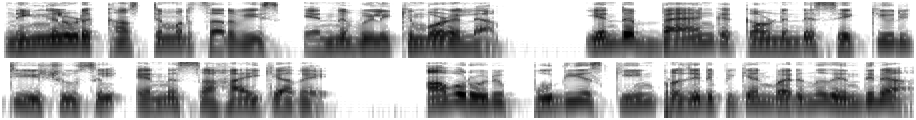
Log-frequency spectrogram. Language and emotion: Malayalam, angry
